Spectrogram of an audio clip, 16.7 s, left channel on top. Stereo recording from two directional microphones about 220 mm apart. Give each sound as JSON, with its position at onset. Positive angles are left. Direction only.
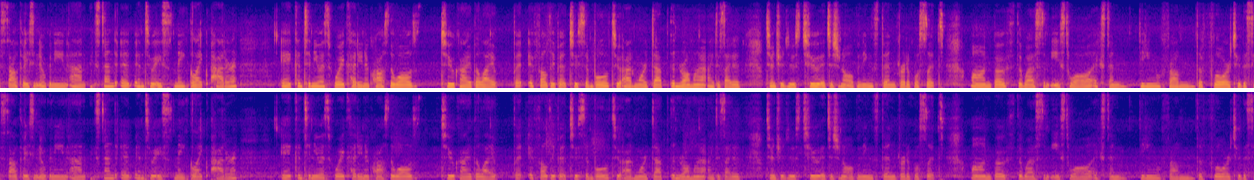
{"t": 0.1, "sound": "speech", "side_deg": 30}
